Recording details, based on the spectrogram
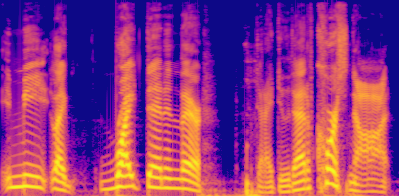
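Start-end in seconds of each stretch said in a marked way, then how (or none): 0.0-2.0 much higher and louder, slowing as it builds; fired-up resolve. Retold or imitated. Vowing to herself she'll fix it, loud and high. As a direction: bellow the big plan you swore to yourself. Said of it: "'cause I said to myself".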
